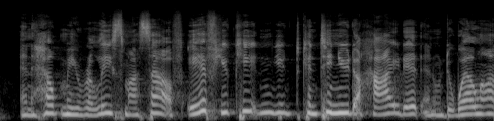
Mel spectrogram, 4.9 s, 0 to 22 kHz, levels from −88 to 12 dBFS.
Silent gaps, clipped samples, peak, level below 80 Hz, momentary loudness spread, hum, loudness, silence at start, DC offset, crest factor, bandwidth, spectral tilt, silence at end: none; under 0.1%; -14 dBFS; -68 dBFS; 7 LU; none; -27 LUFS; 0.2 s; under 0.1%; 14 dB; 13.5 kHz; -4.5 dB/octave; 0 s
